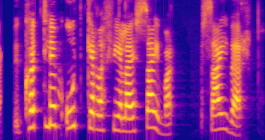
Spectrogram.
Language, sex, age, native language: Icelandic, female, 20-29, Icelandic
